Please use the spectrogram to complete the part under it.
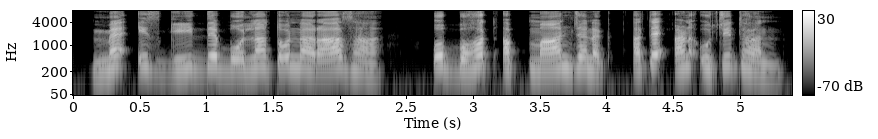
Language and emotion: Punjabi, disgusted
